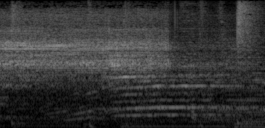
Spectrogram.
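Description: Cows moo in long, drawn-out lows that overlap one another, loud, with a few soft thuds underneath and no one speaking; the cows come from a BBC sound-effects sampler record.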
